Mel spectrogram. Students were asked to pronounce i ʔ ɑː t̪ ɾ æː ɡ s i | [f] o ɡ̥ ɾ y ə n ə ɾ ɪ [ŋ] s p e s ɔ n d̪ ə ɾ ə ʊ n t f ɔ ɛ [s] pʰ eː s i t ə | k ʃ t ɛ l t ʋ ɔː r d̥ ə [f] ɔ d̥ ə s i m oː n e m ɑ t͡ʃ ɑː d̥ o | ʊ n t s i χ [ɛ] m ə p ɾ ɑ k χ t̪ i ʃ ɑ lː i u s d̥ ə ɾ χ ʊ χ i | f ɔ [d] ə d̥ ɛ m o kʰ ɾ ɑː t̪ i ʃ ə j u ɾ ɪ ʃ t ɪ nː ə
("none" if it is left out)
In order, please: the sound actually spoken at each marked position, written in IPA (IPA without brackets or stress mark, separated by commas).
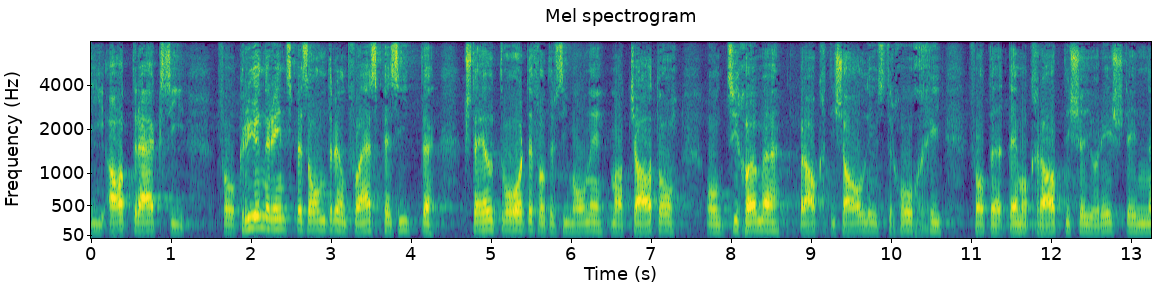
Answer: f, n, s, f, œ, d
